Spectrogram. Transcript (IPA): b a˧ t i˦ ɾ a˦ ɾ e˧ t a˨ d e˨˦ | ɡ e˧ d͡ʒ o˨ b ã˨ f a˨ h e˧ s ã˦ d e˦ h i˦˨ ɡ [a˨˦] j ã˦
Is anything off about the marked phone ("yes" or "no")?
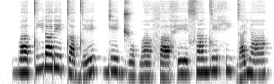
no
